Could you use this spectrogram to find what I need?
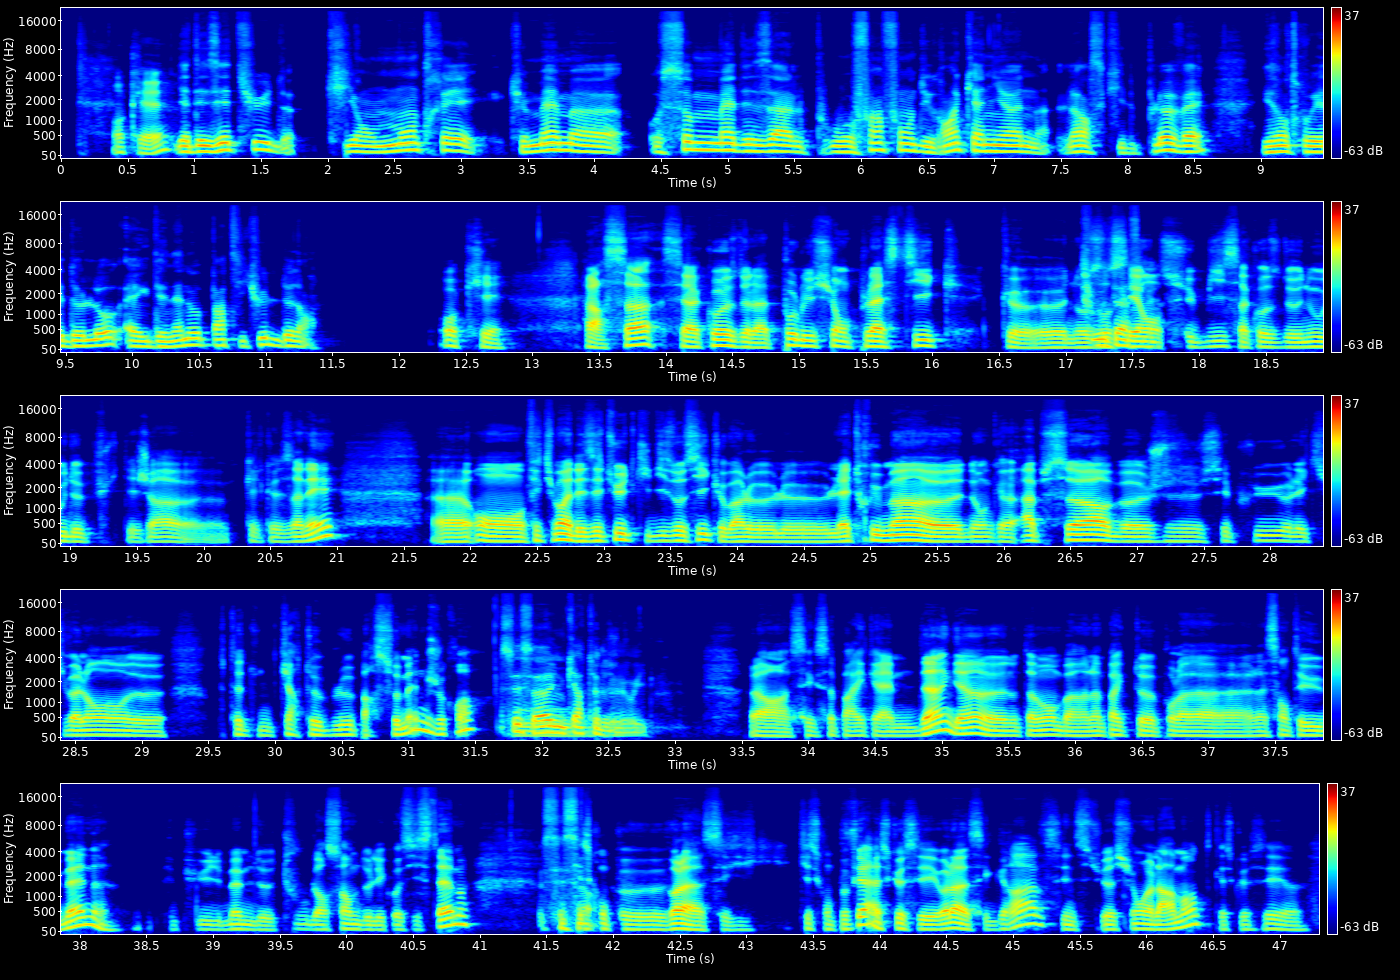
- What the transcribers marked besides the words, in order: stressed: "dingue"; drawn out: "la"
- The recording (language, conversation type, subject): French, podcast, Peux-tu nous expliquer le cycle de l’eau en termes simples ?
